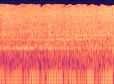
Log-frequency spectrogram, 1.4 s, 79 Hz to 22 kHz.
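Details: Reassembled 350 V8: steady even idle, smooth low rumble, no knocks or misses; one side slightly noisy, valve adjustment needed; otherwise healthy.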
